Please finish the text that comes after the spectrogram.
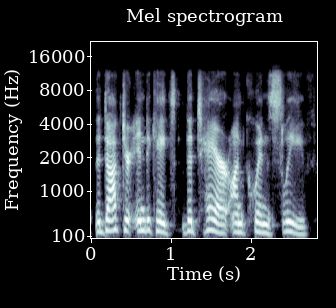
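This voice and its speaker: A woman's voice: mid-range voice, moderate pace, sharp tone. A woman reading scripted narration and stage directions for a radio play.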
